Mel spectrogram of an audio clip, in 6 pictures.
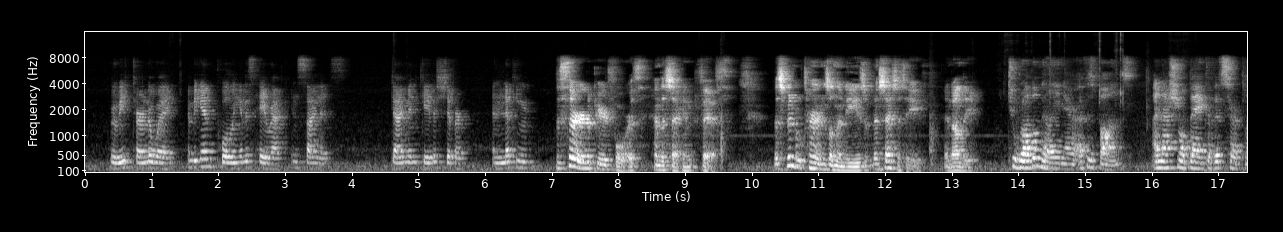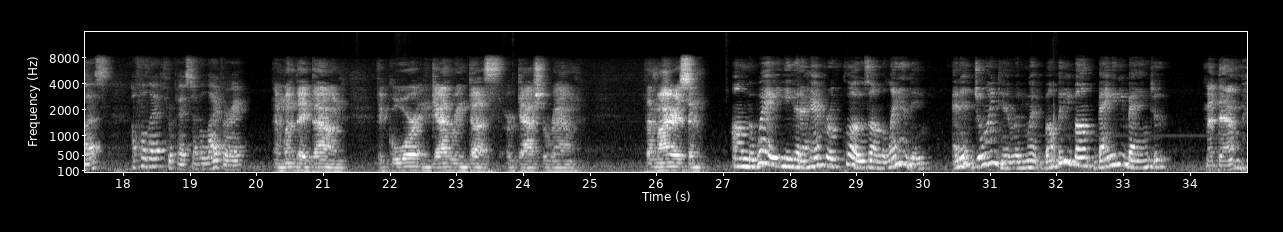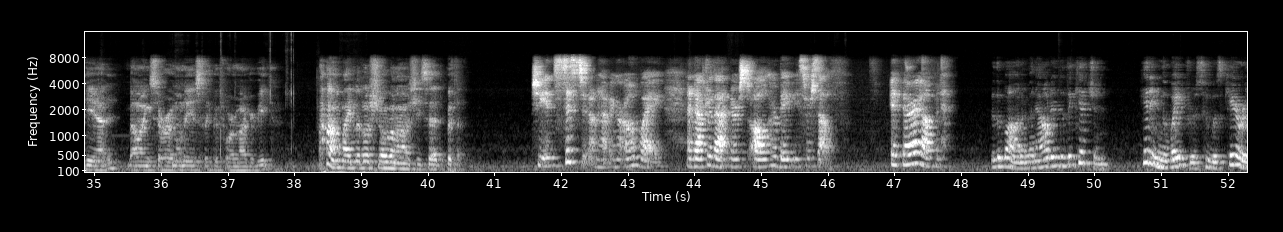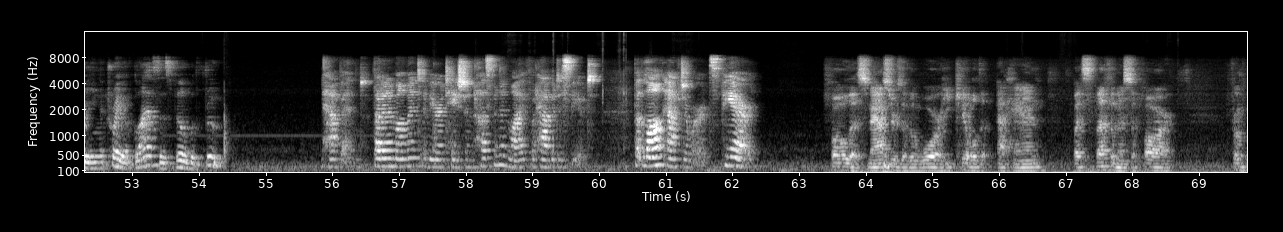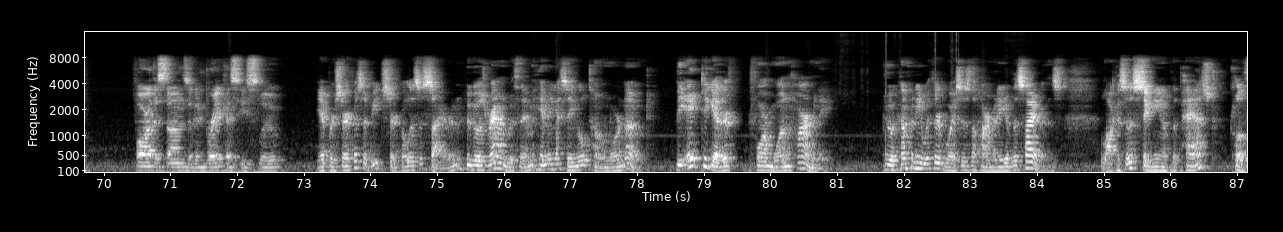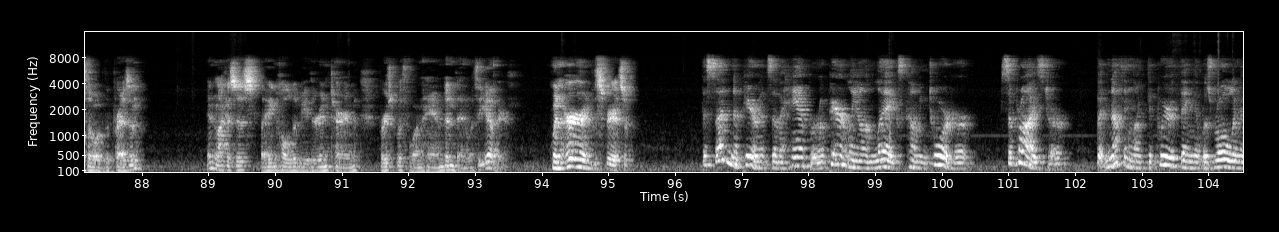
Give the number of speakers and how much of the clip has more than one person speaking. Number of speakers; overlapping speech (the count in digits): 7, no overlap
